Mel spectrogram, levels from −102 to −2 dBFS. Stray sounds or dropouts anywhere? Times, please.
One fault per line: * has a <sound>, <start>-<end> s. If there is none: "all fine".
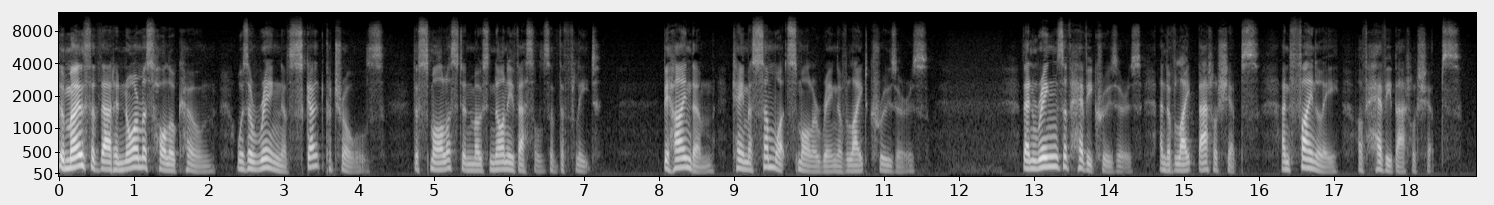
all fine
